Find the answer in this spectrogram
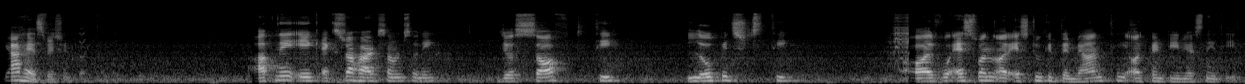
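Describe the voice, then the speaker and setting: A man's voice: fairly high pitch, fairly even intonation, a little slow, long pauses, fairly bright tone, slight background noise. A man teaching a clinical lesson over a video call, explaining step by step, questioning his students and mixing in English phrases. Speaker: medical teacher.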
